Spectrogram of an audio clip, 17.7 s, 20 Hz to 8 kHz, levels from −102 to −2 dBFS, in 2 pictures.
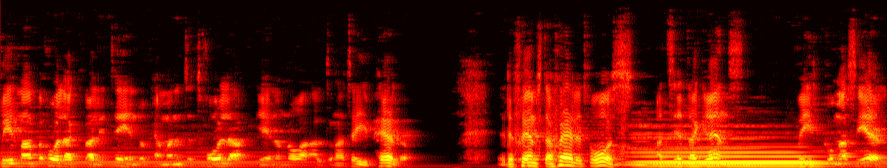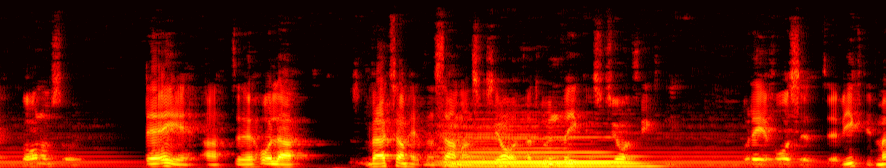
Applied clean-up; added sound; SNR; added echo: classical method log-MMSE.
